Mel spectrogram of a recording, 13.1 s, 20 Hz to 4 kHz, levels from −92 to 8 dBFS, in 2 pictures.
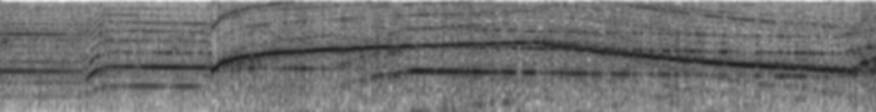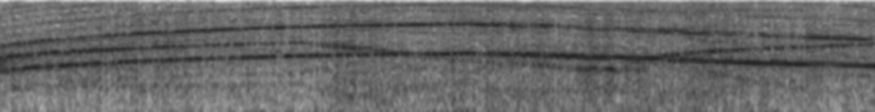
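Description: No technical faults can be heard in the audio, which arrives through a G.711 A-law call path that passes nothing above 4 kHz.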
